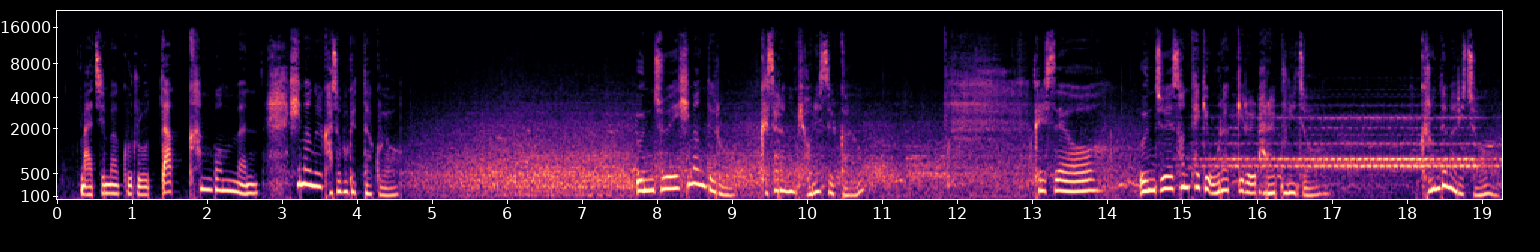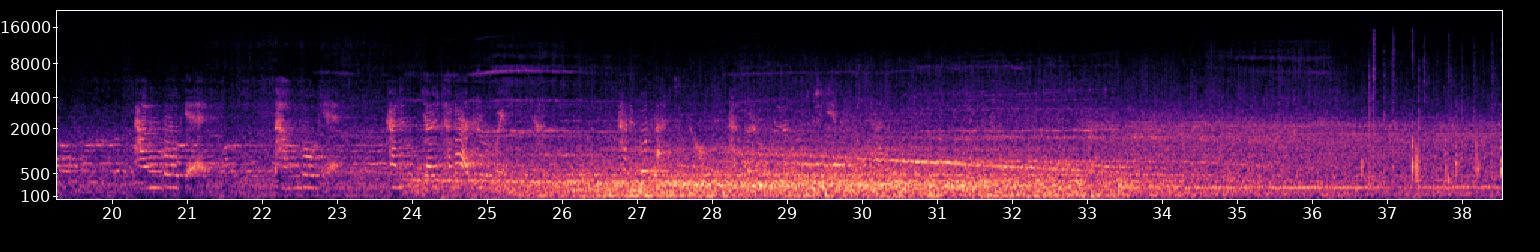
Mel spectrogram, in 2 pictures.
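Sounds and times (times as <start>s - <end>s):
speech: 0.3s - 4.8s, 7.7s - 11.0s, 13.1s - 17.1s, 18.2s - 19.4s
subway train running with a loud steady rumble: 3.1s - 38.5s
thin metallic whine of a subway train: 15.0s - 20.4s.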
